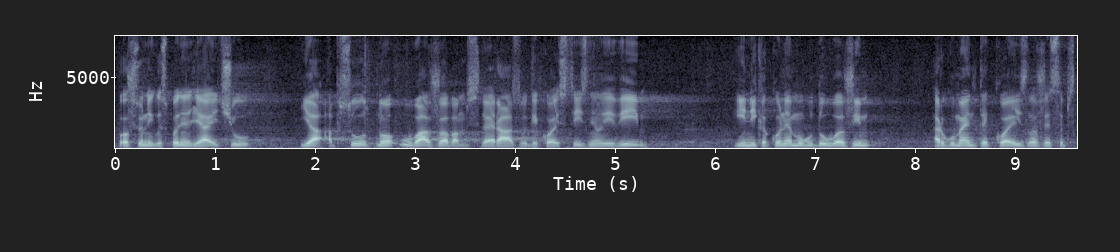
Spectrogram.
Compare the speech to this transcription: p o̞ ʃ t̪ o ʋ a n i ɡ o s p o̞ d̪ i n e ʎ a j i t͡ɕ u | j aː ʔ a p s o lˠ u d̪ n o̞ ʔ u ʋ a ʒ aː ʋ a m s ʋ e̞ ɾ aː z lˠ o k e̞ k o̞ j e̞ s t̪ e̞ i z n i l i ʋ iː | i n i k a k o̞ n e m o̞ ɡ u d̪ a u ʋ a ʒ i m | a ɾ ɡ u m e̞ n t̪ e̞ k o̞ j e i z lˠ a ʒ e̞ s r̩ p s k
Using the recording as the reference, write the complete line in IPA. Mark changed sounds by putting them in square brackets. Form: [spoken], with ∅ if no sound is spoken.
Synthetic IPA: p o̞ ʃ t̪ o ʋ a n i ɡ o s p o̞ d̪ i n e ʎ a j i t͡ɕ u | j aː ʔ a p s o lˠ u [t̪] n o̞ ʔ u ʋ a ʒ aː ʋ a m s ʋ e̞ ɾ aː z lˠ o [ɡ] e̞ k o̞ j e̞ s t̪ e̞ i z n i l i ʋ iː | i n i k a k o̞ n e m o̞ ɡ u d̪ a u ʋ a ʒ i m | a ɾ ɡ u m e̞ n t̪ e̞ k o̞ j e i z lˠ a ʒ e̞ s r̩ p s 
